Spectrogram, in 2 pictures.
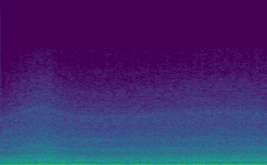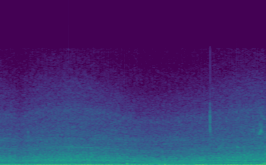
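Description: A car in the Thief Simulator game drives along with a steady, droning low engine hum and broadband road noise, continuous and close throughout with no clear changes.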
